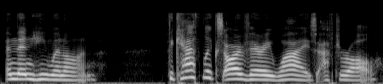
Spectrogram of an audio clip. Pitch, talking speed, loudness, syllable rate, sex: 225 Hz, 190 wpm, -16 LUFS, 5.6 syllables/s, female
